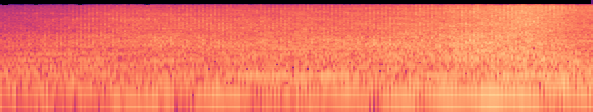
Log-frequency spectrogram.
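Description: A police jeep driving past close by: its rush of engine and tyre noise swells to its loudest near the end, over background music.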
